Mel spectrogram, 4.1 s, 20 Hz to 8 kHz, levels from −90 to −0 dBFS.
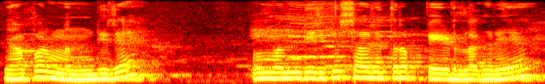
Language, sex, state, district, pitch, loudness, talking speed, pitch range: Hindi, male, Uttar Pradesh, Shamli, 160 Hz, -13 LUFS, 175 wpm, 140-175 Hz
